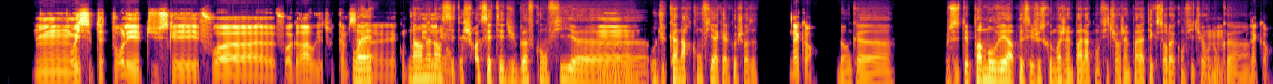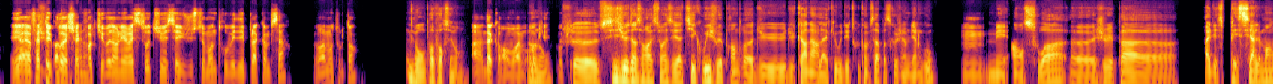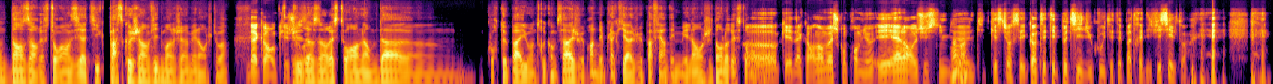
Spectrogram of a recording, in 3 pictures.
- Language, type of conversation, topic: French, podcast, Comment décides-tu d’associer deux saveurs improbables ?
- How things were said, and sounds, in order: drawn out: "heu"; stressed: "spécialement dans"; stressed: "parce que"; drawn out: "hem"; stressed: "dans"; laugh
